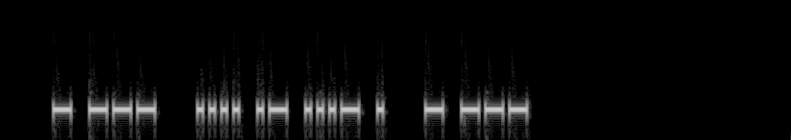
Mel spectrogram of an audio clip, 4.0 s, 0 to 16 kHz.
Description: Morse code, heard as a keyed tone, about 51 wpm, 700 Hz. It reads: TO HAVE TO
